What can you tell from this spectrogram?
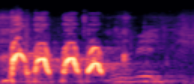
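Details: Around a poodle giving birth to seven same-colored puppies, four quick arched yelps come in an even run, each rising then falling in pitch. A softer, lower murmuring sound trails after them.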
